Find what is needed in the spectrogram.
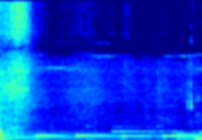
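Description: Music: a slow, soft melody of held notes that change pitch about every half second.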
